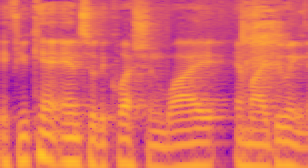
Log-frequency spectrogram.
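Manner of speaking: plain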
